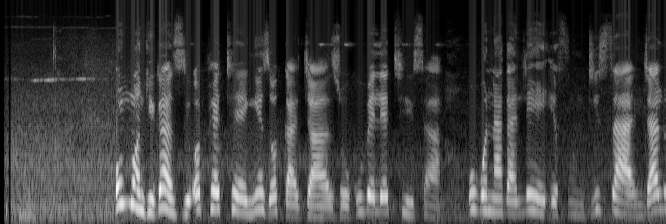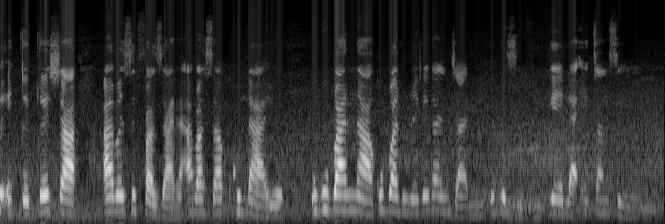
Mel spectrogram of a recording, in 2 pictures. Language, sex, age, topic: North Ndebele, male, 50+, health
